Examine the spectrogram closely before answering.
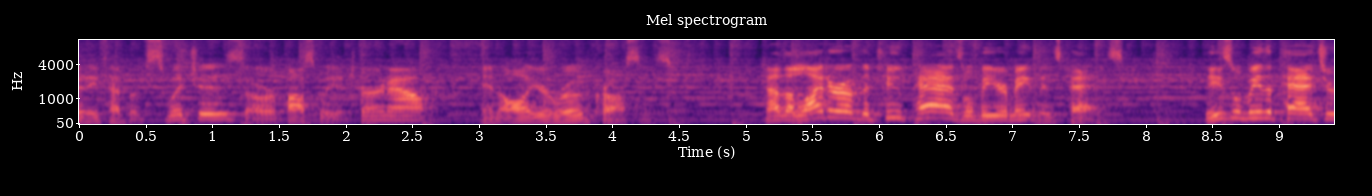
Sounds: Music, Speech

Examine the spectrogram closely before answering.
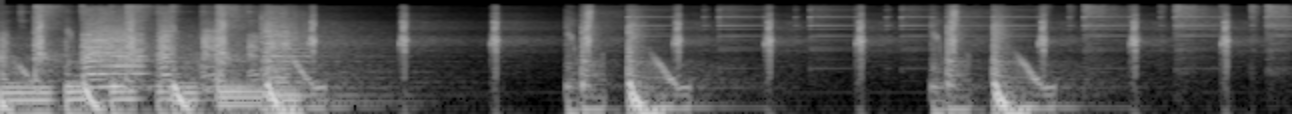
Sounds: Rhythm and blues, Music

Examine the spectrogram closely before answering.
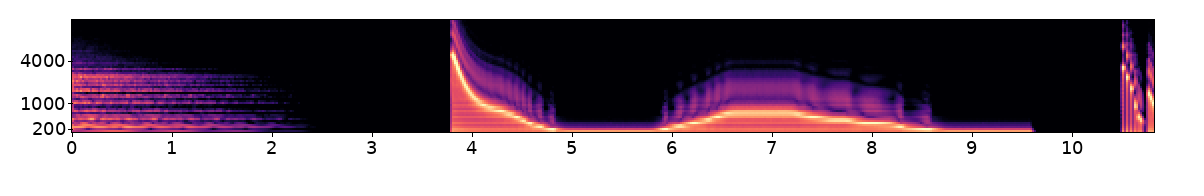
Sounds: Sampler, Music

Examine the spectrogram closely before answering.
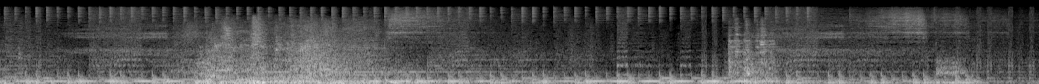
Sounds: Music

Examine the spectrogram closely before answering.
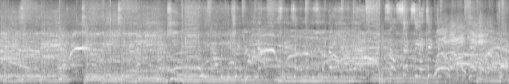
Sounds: Music, Crowd, Speech

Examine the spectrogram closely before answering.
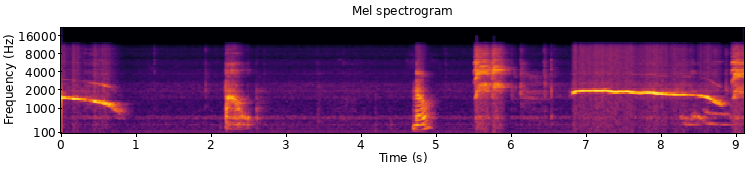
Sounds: Speech

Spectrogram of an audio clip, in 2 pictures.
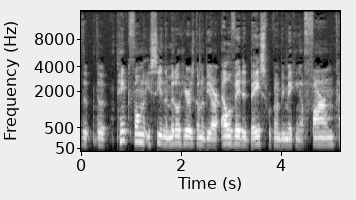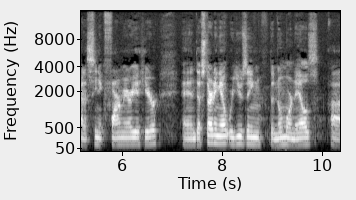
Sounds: Speech

